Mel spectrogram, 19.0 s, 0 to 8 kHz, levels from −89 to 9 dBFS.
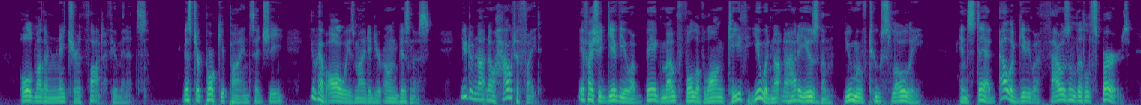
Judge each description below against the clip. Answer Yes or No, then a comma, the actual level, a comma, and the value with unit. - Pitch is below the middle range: Yes, low, 120 Hz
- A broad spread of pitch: Yes, wide, 5.7 semitones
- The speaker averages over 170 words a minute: Yes, average, 185 wpm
